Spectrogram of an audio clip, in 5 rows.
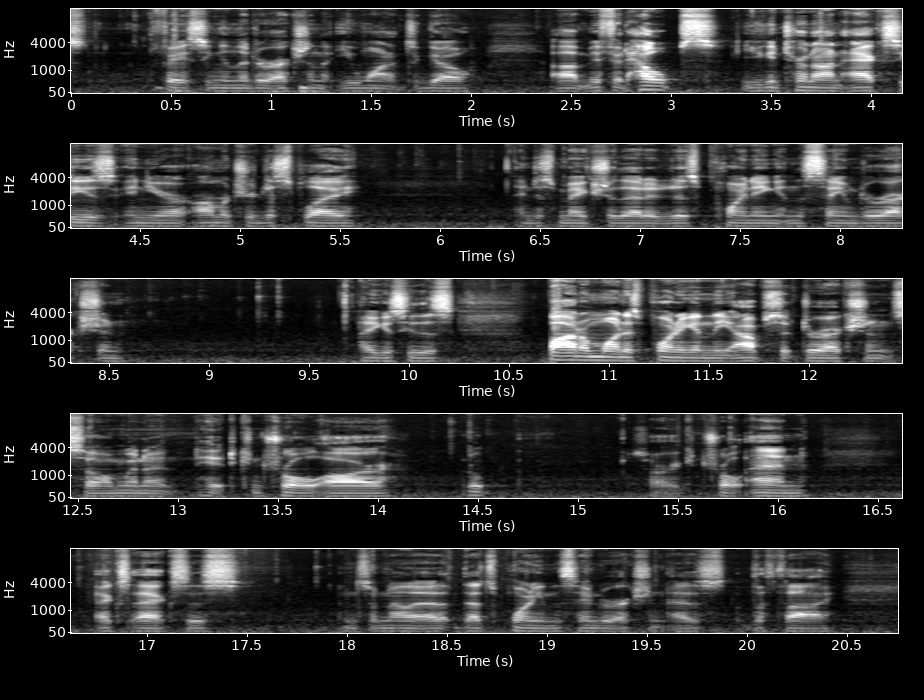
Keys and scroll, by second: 13.5 ctrl+r, 15.4 ctrl+n.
